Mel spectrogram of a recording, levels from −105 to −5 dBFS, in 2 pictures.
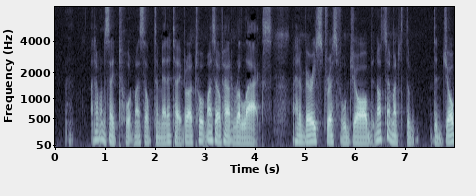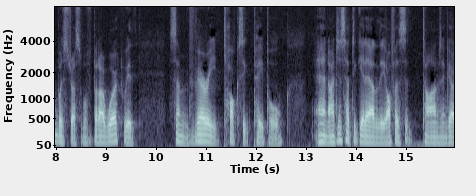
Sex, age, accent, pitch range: male, 40-59, Australian, 85-100 Hz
